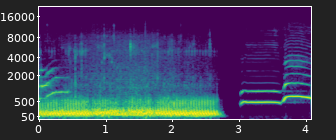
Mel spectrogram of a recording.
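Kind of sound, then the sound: animal, cat meowing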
